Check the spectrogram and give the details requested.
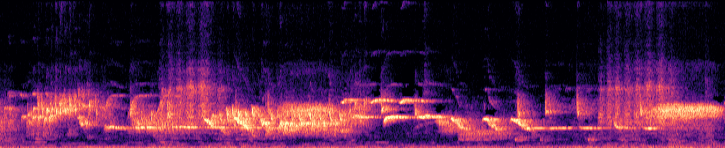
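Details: Canaries singing together. Busy, overlapping warbles and trills are mixed with thin whistled notes, with no pauses between the phrases.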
